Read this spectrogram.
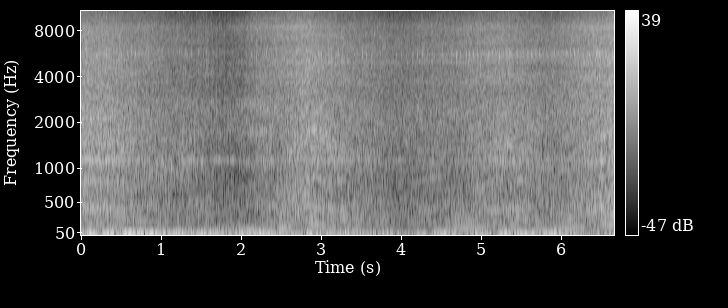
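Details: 1978 Jaguar XJ6 Series 2 barn find, off the road for 24 years, after a thermostat change, with the temperature gauge sitting normally: the deep six-cylinder engine revs up and settles back smoothly several times with no knocks or rattles and sounds healthy.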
